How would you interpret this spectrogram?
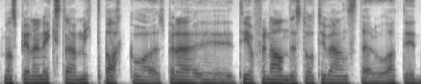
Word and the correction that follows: Hernandez: Jag brukar säga Hernandez, ja, för att man uttalar ju inte H-et. – Nej. Du uttalade H-et så lite att det blev ett F.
